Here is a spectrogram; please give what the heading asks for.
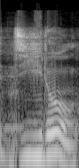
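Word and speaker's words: zero: ई जेड ई आर ओ इसे हम पढ़ेंगे जीरो क्या पढ़ेंगे जीरो तो किसी भी शब्द के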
